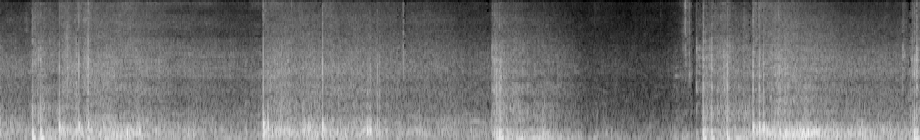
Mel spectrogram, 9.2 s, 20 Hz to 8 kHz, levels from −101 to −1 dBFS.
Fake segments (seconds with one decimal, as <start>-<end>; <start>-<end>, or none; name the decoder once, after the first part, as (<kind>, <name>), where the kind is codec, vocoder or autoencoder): 1.2-2.8 (codec, SNAC)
